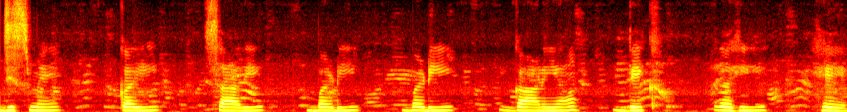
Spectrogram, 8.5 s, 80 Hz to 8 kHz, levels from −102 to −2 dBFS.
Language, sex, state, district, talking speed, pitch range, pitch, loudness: Hindi, female, Madhya Pradesh, Dhar, 65 wpm, 225-250 Hz, 230 Hz, -19 LUFS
